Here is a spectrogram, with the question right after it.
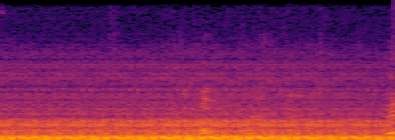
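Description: A motorcycle engine idling close by, a steady low rumbling hum with an even throb, while a voice speaks briefly near the end.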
